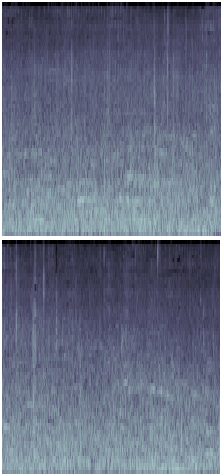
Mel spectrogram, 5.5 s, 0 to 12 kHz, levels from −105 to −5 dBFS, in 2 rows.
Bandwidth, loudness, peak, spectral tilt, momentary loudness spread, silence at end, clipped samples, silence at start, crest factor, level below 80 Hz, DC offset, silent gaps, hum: 11.5 kHz; -36 LUFS; -20 dBFS; -6 dB/octave; 3 LU; 0 s; under 0.1%; 0 s; 16 dB; -52 dBFS; under 0.1%; none; none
